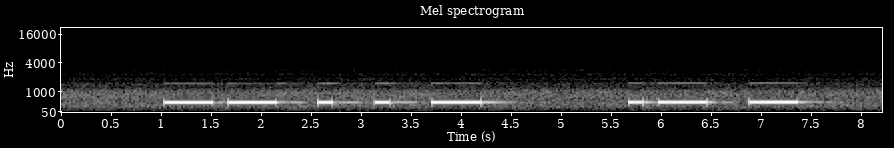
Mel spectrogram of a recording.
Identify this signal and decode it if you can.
Morse code, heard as a keyed tone, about 8 wpm, 500 Hz, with room echo. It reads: MEET AT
